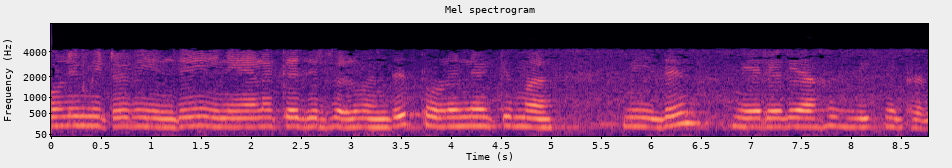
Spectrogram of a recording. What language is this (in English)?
Tamil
